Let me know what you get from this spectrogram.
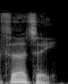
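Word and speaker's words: thirty: at the word 30 this word also has two syllables 30 we stress the first syllable it sounds like 30 let's try to say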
